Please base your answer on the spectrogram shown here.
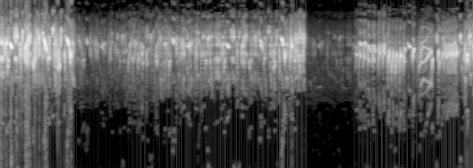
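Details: Country-style song of a European serin in the woods: shrill, rapid jangling trills held high and continuous, softer in the middle, a short silence near four and a half seconds, then more squeaky twittering.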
